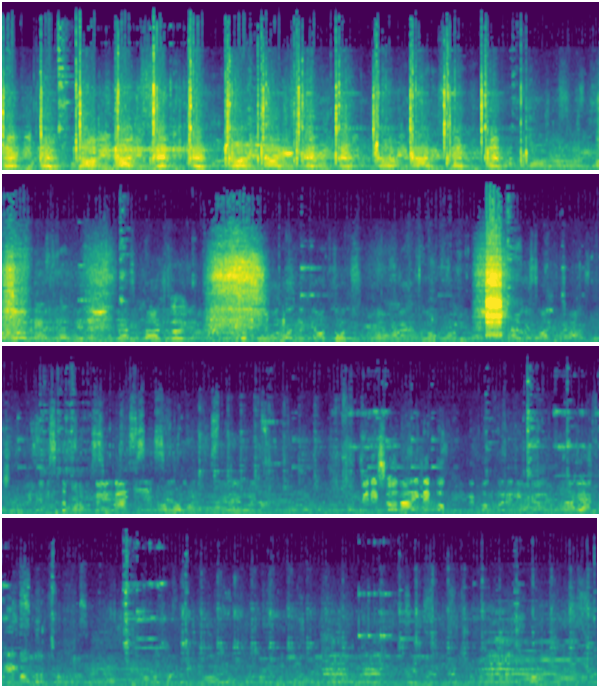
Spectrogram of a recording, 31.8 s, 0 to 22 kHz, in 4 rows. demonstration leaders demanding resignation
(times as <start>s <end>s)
7.7s 9.7s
